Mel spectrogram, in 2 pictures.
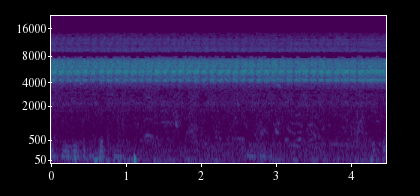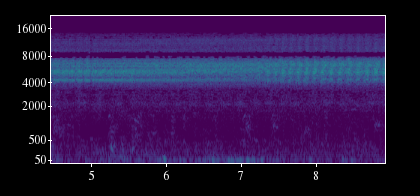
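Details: At sunset on the cliffs of Cape Fiolent, Crimea, cicadas keep up a constant high, sizzling buzz while waves murmur below and a few short knocks or splashes stand out.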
